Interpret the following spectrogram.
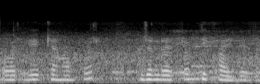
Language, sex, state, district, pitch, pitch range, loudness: Hindi, female, Chhattisgarh, Raipur, 225 Hz, 210-260 Hz, -16 LUFS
